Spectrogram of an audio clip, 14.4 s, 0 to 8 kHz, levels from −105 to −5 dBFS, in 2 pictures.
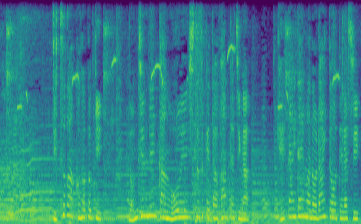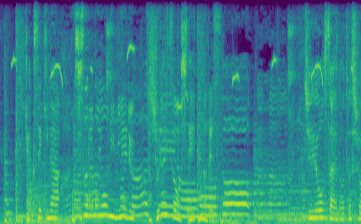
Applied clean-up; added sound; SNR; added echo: none; Bird; 19 dB; reverberation time 0.2 s.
